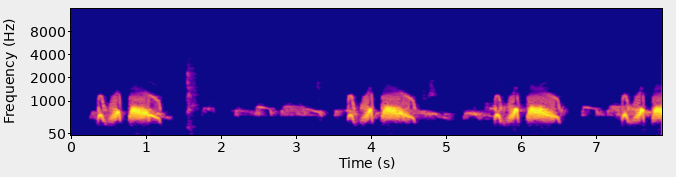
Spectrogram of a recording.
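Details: Decoy spotted dove cooing continuously to draw rivals into a fight: deep phrases of two short rising notes and a long descending coo, roughly every one and a half seconds, linked by softer low murmurs.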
